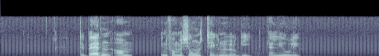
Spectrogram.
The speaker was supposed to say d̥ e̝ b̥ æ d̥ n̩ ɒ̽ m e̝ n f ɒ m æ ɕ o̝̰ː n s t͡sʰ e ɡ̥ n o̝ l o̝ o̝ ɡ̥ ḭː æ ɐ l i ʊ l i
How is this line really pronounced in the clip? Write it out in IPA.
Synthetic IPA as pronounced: d̥ e̝ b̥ æ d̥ n̩ ɒ̽ m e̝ n f ɒ m æ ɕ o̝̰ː n s t͡sʰ e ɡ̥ n o̝ l o̝ o̝ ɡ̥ ḭː æ ɐ l i ʊ l i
